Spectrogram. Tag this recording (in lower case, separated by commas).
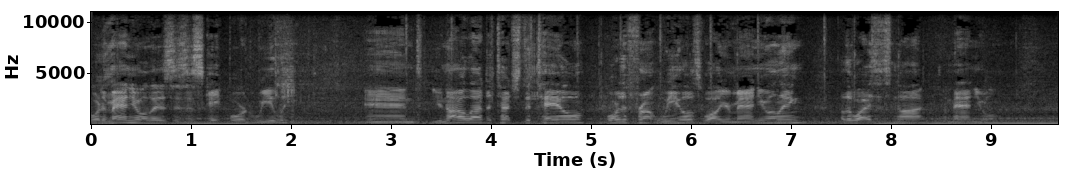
speech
